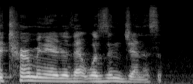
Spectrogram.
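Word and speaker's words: Genisys: It's pronounced Genesis, but it was spelled like a child wrote it.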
